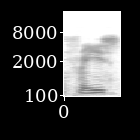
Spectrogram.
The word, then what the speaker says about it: ฟรีซ: ช่อง ขอ สัก คำ ห้าม อ่าน ว่า ห้าม พูด ว่า ช่อง ฟิต นะ ต่อ ไป เนี้ย ต้อง ชื่อ หรอก ต้อง พูด ว่า ช่อง ฟรีซ นะ ครับ ใช่ ๆ ต่อ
